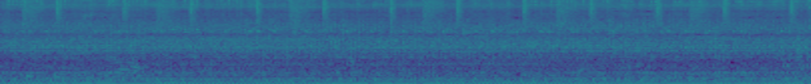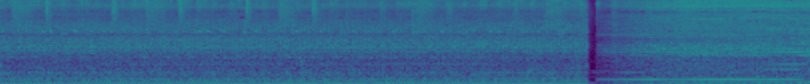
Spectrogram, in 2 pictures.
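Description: A concrete truck's engine idles at an ICF stem wall foundation construction site, a loud, steady low rumble that runs on unbroken before briefly dropping out near the end, where a faint steady tone follows.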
